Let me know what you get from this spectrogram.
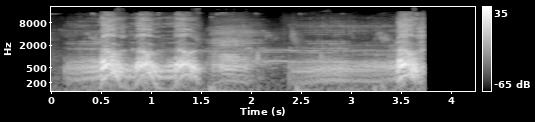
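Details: Dog barking in a countryside village backyard during the afternoon, with birds and roosters in the background. It gives three quick barks at an even rhythm, then a sustained low growl, then one final loud bark.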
